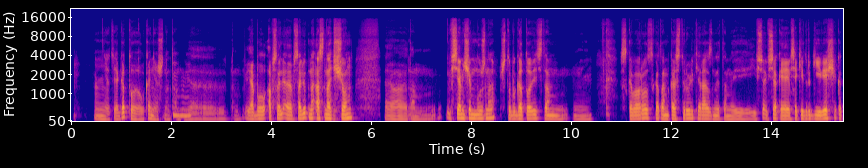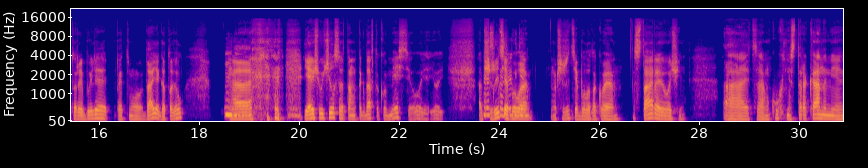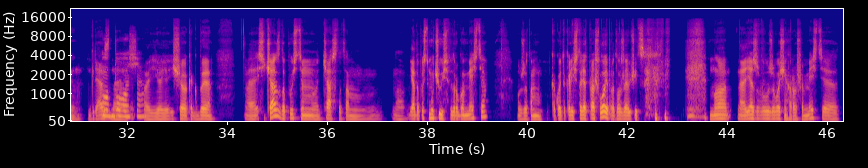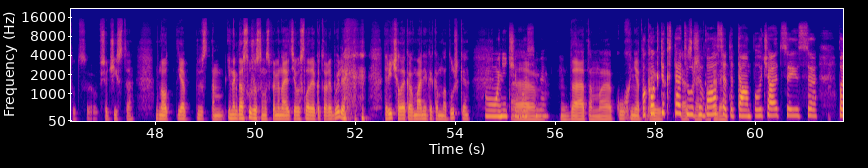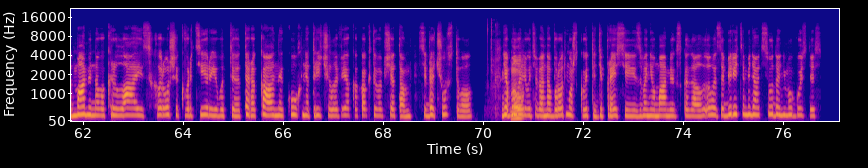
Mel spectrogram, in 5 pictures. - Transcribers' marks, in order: tapping; laugh; other background noise; laugh; laugh
- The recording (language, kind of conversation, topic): Russian, podcast, Когда ты впервые почувствовал себя взрослым?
